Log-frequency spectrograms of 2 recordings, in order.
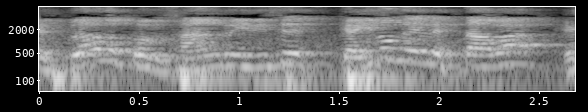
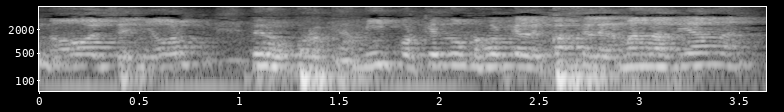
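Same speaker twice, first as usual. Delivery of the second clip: usual speaking voice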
